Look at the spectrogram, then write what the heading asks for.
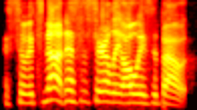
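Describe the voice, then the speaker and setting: A middle-aged woman gives casual interview answers in a very bright, forward voice. She is frank and joking, stressing her points, and the sound is dry and close. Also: fairly high pitch, quick pace, no echo. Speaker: guest, voice actor and dialect teacher.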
